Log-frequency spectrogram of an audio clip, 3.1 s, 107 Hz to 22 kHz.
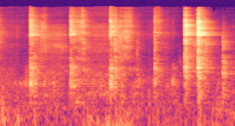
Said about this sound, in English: So, yes, 1/2 pound sweet potato peeled and diced into small cubes. Put those in a bowl and drizzle them with about 1 tablespoon of olive oil. And then take a spoon and stir them up.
